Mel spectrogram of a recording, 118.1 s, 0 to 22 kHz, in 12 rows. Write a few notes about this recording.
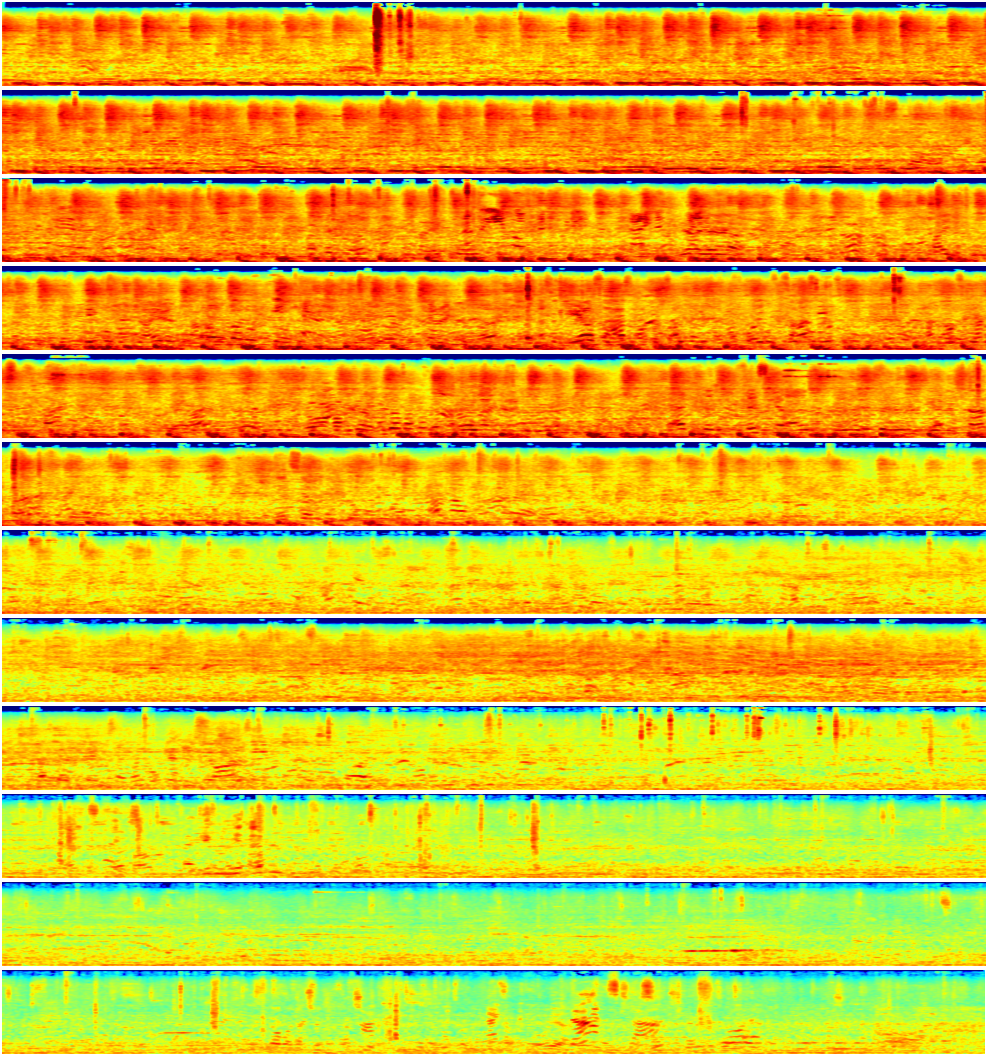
1st may soundwalk with udo noll, the city, the country & me: may 1, 2011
